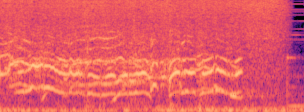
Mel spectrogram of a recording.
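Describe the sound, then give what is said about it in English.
A steady hiss of water spraying from a hose as someone hoses out nooks and crannies, overlaid with warbling, wavering tonal squeals, running for about two seconds before stopping abruptly. “Fine, I'll hose out your nooks and crannies!”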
